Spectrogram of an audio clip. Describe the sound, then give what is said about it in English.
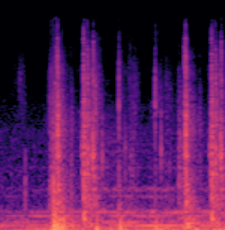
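A heavy door mechanism in a Remedy video game thunks loudly, followed by a quick series of lighter metallic clanks and clicks as it keeps operating, with no voices. “Remedy must have gotten a package deal on those door operation noises or something.”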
